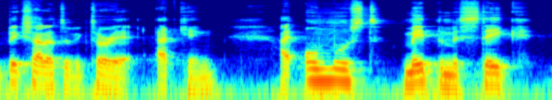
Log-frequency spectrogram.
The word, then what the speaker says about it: Atkin: There's some video assets that will be coming out where I mistakenly pronounced her surname as Akin. – I keep thinking that it's Akin too, and it's not.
